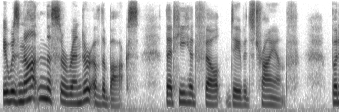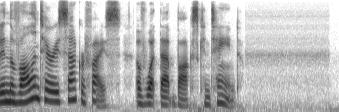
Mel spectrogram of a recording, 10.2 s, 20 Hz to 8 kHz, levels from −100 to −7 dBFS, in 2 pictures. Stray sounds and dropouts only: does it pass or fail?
pass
